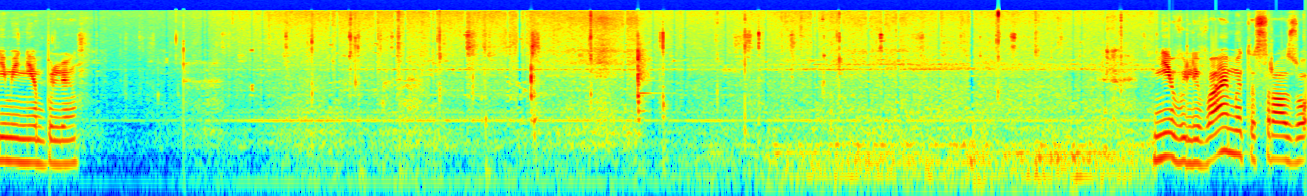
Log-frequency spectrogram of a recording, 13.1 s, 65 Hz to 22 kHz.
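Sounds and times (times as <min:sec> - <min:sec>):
faint steady hum: 0:00.0 - 0:13.0
pastry brush dabbing cake: 0:00.5 - 0:11.0.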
